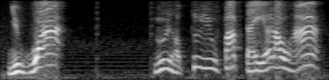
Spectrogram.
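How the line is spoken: Frightened, angry shout. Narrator (Vietnamese): Triệu Chí Kính ... vừa kinh hãi vừa tức giận gọi to

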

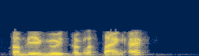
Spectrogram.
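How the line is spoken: Shouting. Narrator (Vietnamese): Diêu Thanh Tuyền quát lên

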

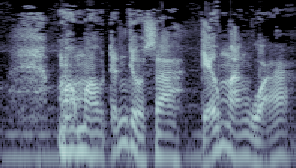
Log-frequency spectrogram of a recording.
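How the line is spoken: Frightened loud shout. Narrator (Vietnamese): Trùng Dương trông thấy cả sợ quát to

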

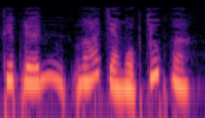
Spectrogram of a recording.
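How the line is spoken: Smiling. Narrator (Vietnamese): Tiểu Long Nữ mỉm cười, nói

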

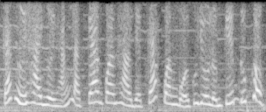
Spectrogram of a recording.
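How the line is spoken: Loud shout. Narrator (Vietnamese): Người đứng giữa quát lớn

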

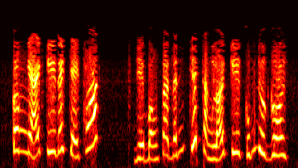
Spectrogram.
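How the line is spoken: Shouted. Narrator (Vietnamese): A Tử bèn la lên

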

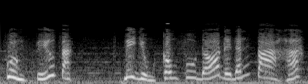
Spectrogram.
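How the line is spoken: Furious scolding shout. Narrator (Vietnamese): Đồng mổ cả giận quát mắng

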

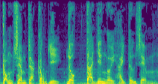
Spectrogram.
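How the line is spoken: Furious shout. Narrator (Vietnamese): Lão Lùng cả giận quát to

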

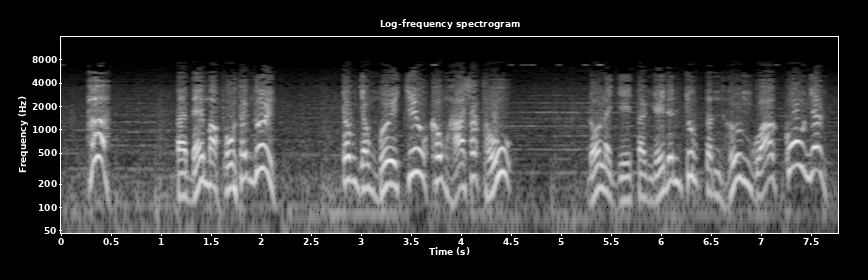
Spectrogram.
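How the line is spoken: Shouted. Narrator (Vietnamese): Cừu Ma Trí quát lên

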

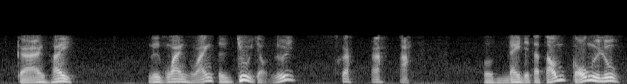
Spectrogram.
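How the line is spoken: Mocking sneer. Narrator (Vietnamese): lão chuyển giận thành vui, cười khẩy mà nói

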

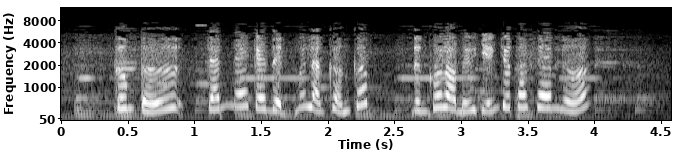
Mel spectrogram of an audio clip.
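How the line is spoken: Crying out. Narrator (Vietnamese): Ngữ Yên kêu lên

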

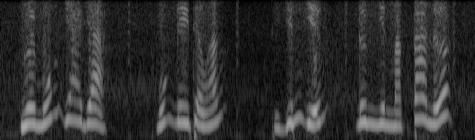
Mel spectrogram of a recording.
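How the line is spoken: Shout. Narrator (Vietnamese): Cầu Thiên Xích quát lên

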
